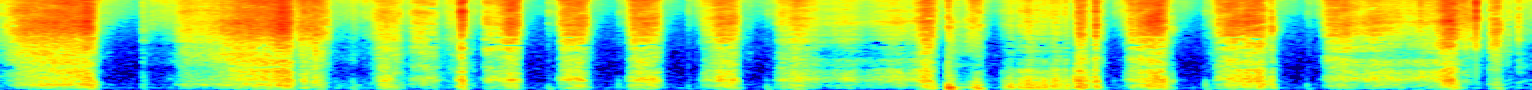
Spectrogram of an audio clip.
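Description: A solid white polyethylene packing foam sheet is rubbed quickly with fingers, producing repeated short bursts of squeaky, zip-like friction with brief silences between strokes. Each stroke is broad and scratchy, with bright high-end hiss over a low squeak.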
